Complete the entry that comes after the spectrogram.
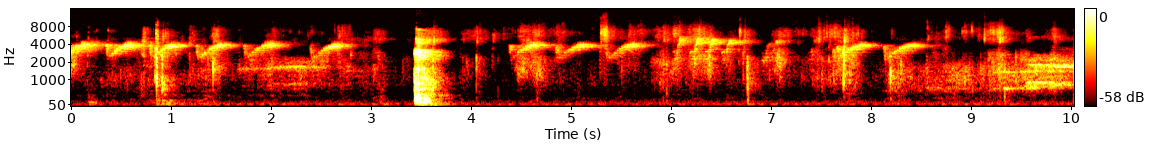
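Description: Birds chirping over and over in short, quick falling notes, with one loud thump about three and a half seconds in.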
